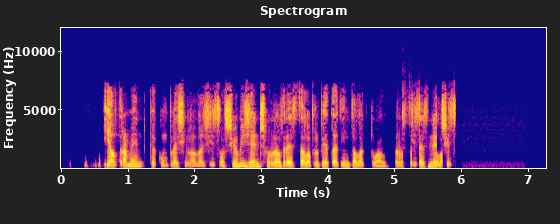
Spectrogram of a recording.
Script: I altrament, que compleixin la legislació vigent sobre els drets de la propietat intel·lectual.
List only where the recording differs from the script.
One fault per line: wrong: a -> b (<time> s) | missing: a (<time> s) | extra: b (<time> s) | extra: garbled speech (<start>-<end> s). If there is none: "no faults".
missing: els (3.3 s)
extra: garbled speech (5.0-5.9 s)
